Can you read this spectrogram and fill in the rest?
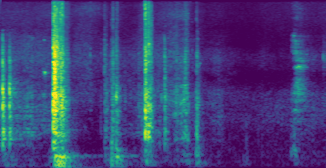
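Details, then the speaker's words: Door hinge on a ZAZ Chance squeaks loudly: a few short dry creaky groans with thumps as the door swings and shuts; cleaning and working the hinge with throttle body cleaner stops the squeak. "Слышно, да? То есть вот этот у нас очень скрипит."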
